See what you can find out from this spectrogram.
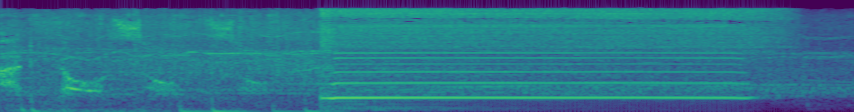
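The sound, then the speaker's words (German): A toy party horn made in Hong Kong, blown in the studio, lets out one loud, steady blast lasting about two seconds and then cuts off, right after a moment of voices and chatter. “Die Tröte will aber jetzt auch nicht mehr so.”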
